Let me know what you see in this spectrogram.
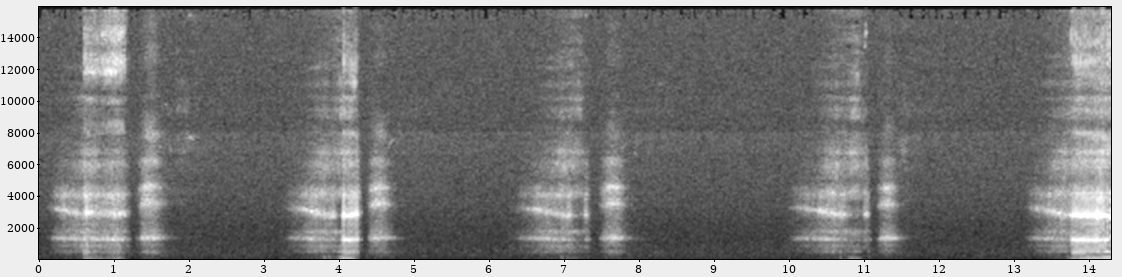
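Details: Loud, deep snoring during a long nap: rough, rattling breath sounds recurring about every three to four seconds, with a snort at the end of some breaths.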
